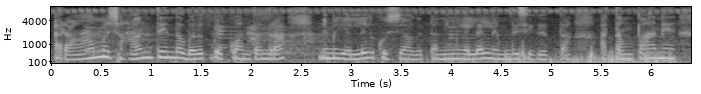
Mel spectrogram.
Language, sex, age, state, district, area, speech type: Kannada, female, 18-30, Karnataka, Koppal, urban, spontaneous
